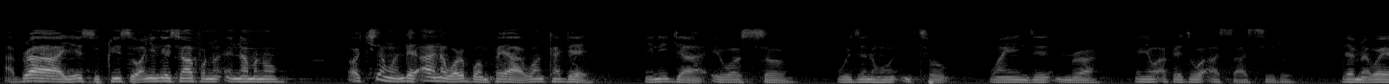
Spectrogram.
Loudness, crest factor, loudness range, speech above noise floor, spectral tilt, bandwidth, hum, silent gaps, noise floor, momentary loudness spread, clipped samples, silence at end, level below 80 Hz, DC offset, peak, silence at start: -37 LUFS; 20 dB; 7 LU; 27 dB; -6 dB/octave; 5.4 kHz; none; none; -63 dBFS; 15 LU; under 0.1%; 0 s; -64 dBFS; under 0.1%; -18 dBFS; 0.05 s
